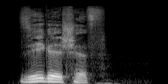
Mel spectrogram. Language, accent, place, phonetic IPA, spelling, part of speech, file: German, Germany, Berlin, [ˈzeːɡl̩ˌʃɪf], Segelschiff, noun, De-Segelschiff.ogg
- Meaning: sailing ship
